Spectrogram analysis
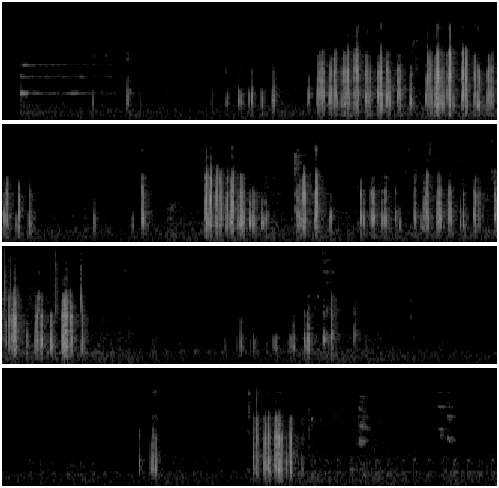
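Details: Pet male rat making repeated fine clicking, chattering noises non-stop since today; owner suspects a possible upper respiratory infection (URI); abnormal respiratory noises.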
